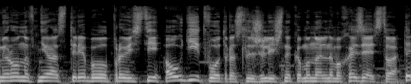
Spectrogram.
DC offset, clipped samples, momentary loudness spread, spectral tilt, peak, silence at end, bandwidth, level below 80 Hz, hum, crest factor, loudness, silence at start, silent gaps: under 0.1%; under 0.1%; 2 LU; -4 dB/octave; -6 dBFS; 0 s; 17 kHz; -48 dBFS; none; 18 dB; -22 LUFS; 0 s; none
